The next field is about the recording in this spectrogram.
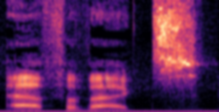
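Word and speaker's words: f(x): Technically, this f of x, and then that's how you pronounce it, f of x, is replacing a y.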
